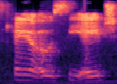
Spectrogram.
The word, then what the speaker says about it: Koch: you just have to, the last name is Koch, even though it's pronounced, it looks like Koch, so just FYI.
